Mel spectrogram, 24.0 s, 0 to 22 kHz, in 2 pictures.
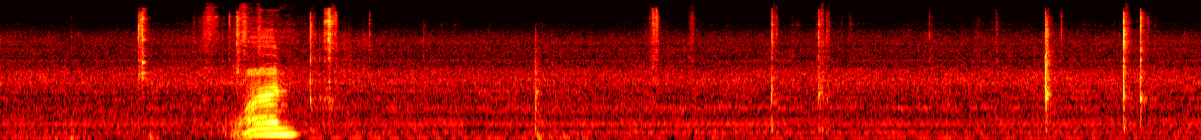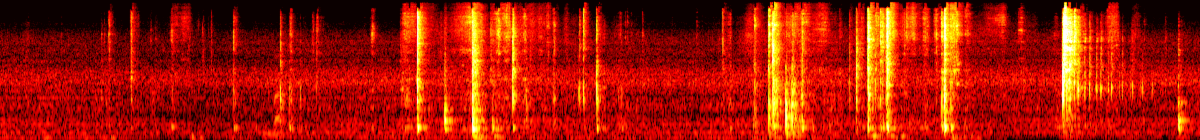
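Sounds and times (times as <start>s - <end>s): metal parts clattering: 22.6s - 23.5s
small metal parts clinking: 22.6s - 23.6s.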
